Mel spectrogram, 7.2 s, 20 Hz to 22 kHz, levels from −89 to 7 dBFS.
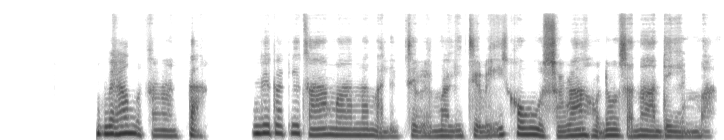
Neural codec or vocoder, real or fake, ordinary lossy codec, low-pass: codec, 32 kHz, 1.9 kbps, SNAC; fake; none; 14.4 kHz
